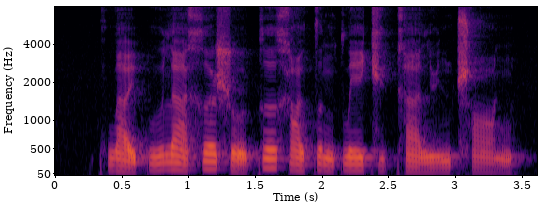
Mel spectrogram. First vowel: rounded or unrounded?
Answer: unrounded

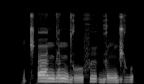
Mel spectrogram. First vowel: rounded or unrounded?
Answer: unrounded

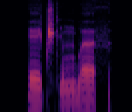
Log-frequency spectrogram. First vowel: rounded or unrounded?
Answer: unrounded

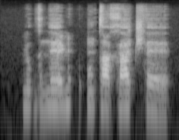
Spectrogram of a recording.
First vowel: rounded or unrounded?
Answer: rounded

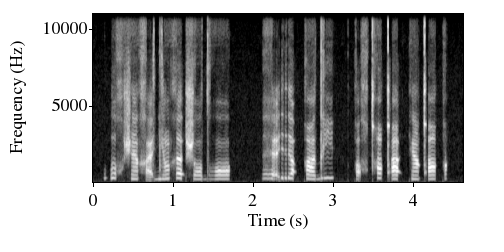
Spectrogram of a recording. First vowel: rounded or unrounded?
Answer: rounded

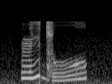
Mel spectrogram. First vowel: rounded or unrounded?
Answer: unrounded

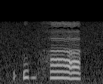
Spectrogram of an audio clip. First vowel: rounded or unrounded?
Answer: rounded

